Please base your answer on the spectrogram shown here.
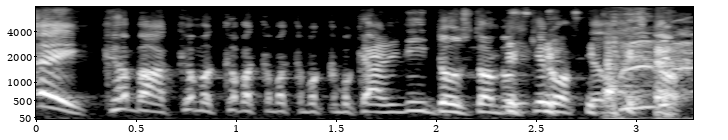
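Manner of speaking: insistent, pushy, hurrying nagging tone. Retelling a big man at the gym demanding dumbbells: imitating Charlie Humps. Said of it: "fucking Charlie Humps goes".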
